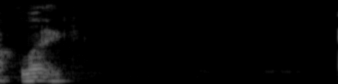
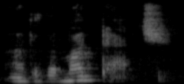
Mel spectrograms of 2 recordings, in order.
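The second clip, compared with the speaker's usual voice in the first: whisper; 3 semitones lower, 8 dB quieter than usual. A narrator's reading. Narration sinks to a whisper.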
